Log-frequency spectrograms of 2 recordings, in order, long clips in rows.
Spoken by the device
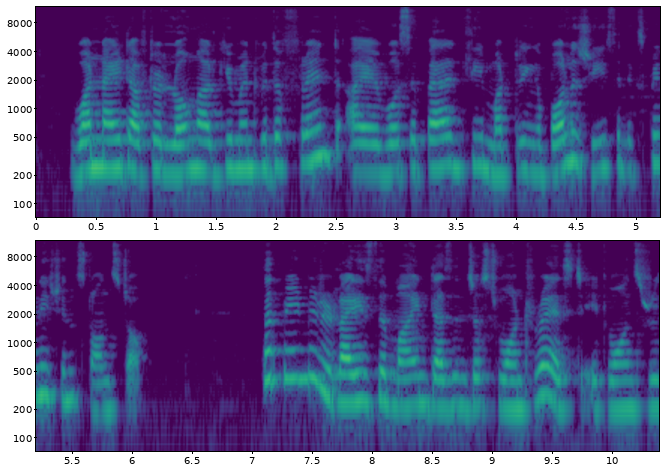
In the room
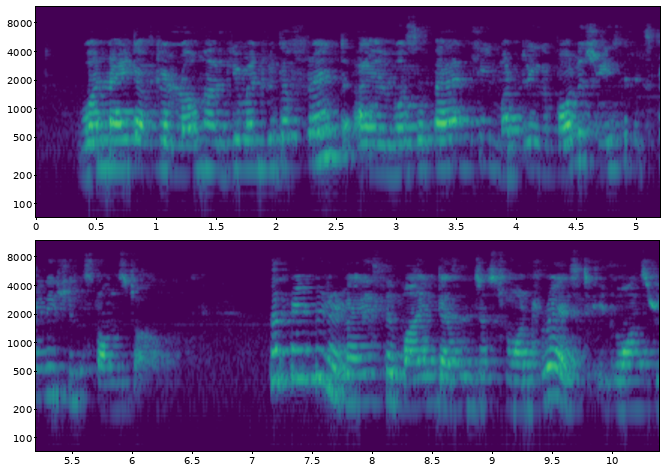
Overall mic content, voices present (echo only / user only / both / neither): echo only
